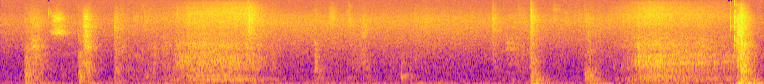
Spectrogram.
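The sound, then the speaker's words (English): A door is shut: scraping, sliding movement and a few sharp knocks and rattles, finishing with a firmer thump near the end. No one speaks. “Can you shut the door?”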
